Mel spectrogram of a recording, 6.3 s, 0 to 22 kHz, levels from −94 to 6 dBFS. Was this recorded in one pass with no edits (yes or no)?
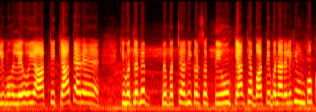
yes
